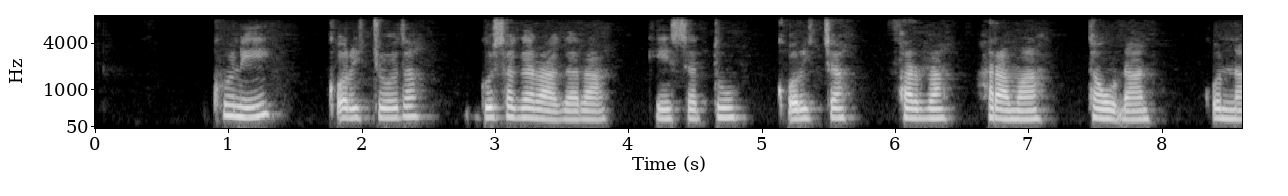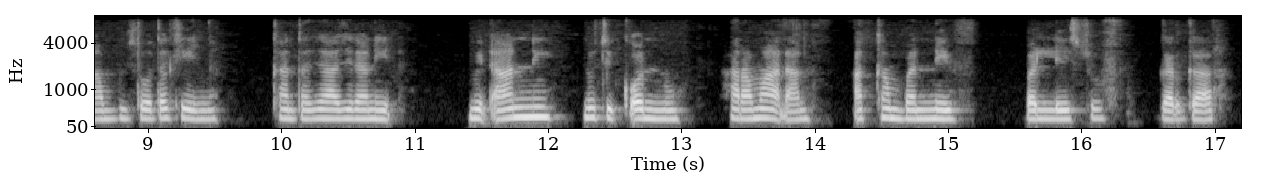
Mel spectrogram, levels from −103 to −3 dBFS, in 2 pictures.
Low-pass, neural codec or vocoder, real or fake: 7.2 kHz; none; real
